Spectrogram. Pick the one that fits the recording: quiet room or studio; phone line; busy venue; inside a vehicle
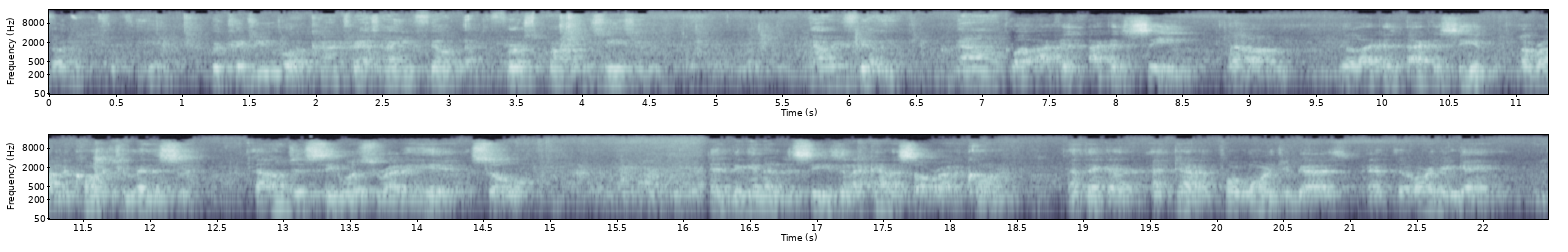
busy venue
